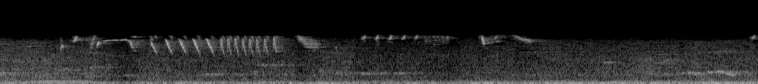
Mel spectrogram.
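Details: A one-year-old European goldfinch in Algeria in 2014 sings a bright, tinkling twitter with a fast run of repeated notes and brief buzzy trills, over a low steady hum.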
